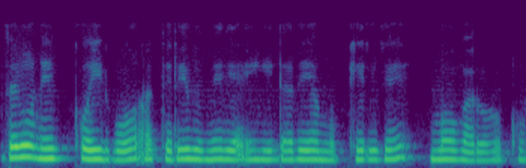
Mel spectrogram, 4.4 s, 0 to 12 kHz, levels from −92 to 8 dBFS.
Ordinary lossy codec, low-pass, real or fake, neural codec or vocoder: Opus, 24 kbps; 7.2 kHz; fake; codec, 16 kHz, 1 kbps, FunCodec, trained on LibriTTS, 50 frames a second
